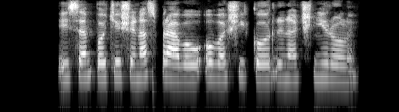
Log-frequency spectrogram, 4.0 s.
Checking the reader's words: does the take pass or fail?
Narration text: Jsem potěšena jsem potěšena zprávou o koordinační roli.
fail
